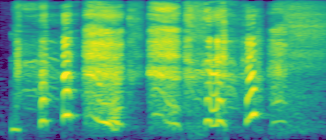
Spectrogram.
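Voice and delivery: loud giggle; high giggling laugh. Real, not acted. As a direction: burst into giggles. Laughing after Burakovsky story.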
